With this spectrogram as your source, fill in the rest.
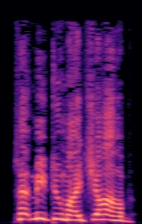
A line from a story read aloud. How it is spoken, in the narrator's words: pleaded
